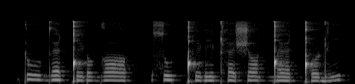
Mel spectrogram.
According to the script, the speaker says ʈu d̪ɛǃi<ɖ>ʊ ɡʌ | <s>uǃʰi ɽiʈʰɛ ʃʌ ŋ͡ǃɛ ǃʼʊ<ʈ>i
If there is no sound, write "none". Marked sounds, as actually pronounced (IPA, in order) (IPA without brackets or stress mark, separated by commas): ɽ, s, ɖ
